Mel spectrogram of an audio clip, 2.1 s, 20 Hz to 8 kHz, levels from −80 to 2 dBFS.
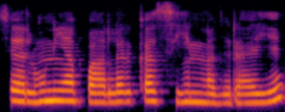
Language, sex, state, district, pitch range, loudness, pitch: Hindi, female, Bihar, East Champaran, 200-225 Hz, -22 LUFS, 210 Hz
